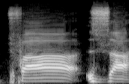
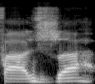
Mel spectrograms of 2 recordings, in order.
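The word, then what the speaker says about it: فاژه: করে থাকি এখানে যেই ফা যা এরকম উচ্চারণ করলে ভুল হবে বরং এখানে যা আপনি যতটা শক্ত করে মোটা করে উচ্চারণ করেন তার থেকে আরো বেশি মোটা করতে হবে এখানে অর্থাৎ উচ্চারণ করতে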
